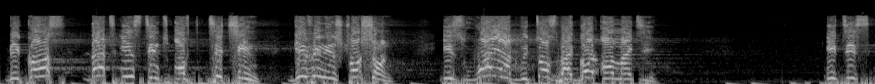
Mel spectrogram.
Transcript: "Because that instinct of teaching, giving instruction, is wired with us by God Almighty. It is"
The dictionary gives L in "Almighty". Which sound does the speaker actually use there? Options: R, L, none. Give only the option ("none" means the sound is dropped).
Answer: L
